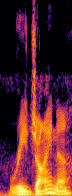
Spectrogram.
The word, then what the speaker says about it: Regina: I'm taking this trailer with me to Regina, Saskatchewan. Yes, that's how you pronounce it.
